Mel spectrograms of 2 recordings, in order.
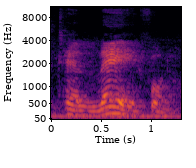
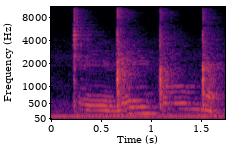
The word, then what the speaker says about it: teléfono: But because we have an accent mark on the E here, this word is teléfono.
